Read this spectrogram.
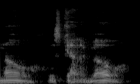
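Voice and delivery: very soft, held-back refusal; quiet inner voice. Retold or imitated. Inner light answering the gut, quiet and soft. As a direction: say it low in volume, like an inner voice.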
